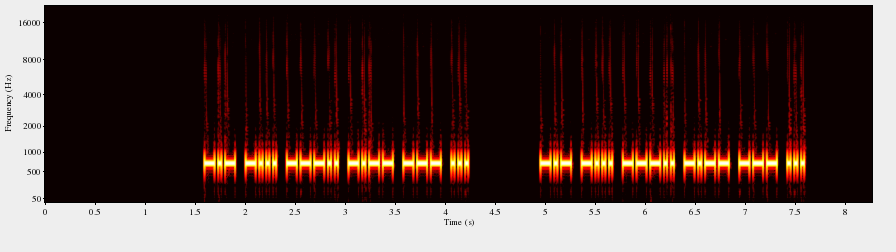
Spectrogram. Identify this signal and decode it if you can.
Morse code, heard as a keyed tone, about 34 wpm, 700 Hz. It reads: KB8YOS KB8YOS
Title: USA Call Signs - 6 Characters - Repeated 2x - 35wpm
